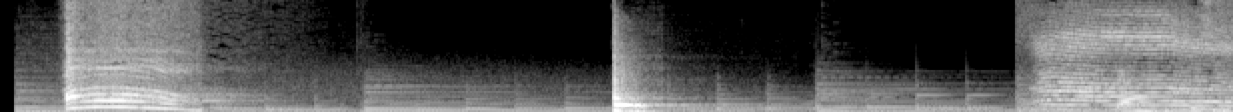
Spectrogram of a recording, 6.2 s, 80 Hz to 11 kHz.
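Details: Newborn baby boy born on New Year's Day after labour under 5 hours, reportedly 3700 g: three short, high-pitched wails over soft background music, an ordinary healthy newborn cry.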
